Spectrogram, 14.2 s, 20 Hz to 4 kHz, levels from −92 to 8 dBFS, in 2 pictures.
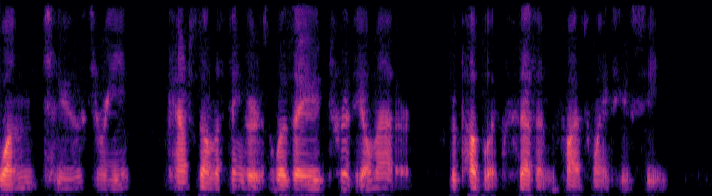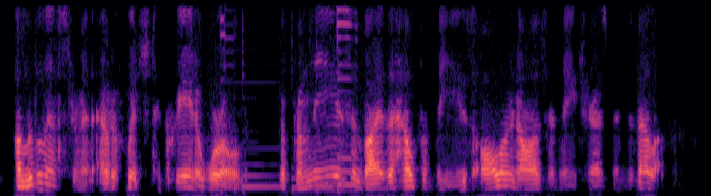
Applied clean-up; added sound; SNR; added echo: none; Electric guitar; 18 dB; none.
